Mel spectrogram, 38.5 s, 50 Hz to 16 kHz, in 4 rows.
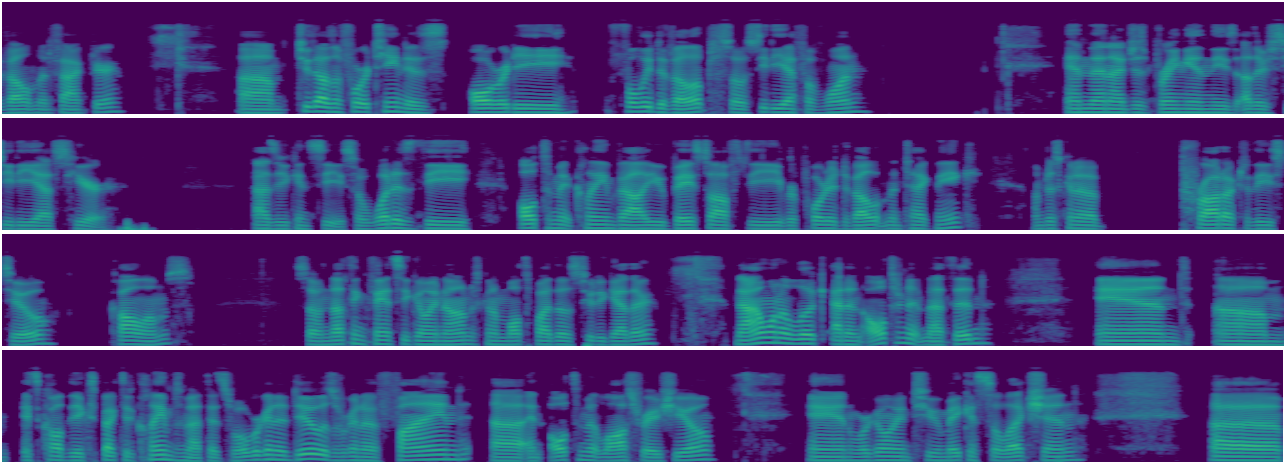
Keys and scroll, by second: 0.0 F2, 0.0 Escape, 0.2 Down, 0.7 Escape, 1.4 Up, 1.6 Up, 6.1 F2, 6.4 Escape, 6.7 Down, 6.9 F2, 7.8 Escape, 8.1 F2, 8.4 Escape, 8.7 F2, 9.0 Escape, 9.2 Down, 9.6 Escape, 9.8 Down, 9.8 F2, 10.5 Escape, 10.7 Down, 11.3 Escape, 11.8 Up, 12.0 Up, 12.2 Up, 12.4 Up, 12.8 Up, 13.1 Right, 14.8-16.4 typing, 16.7 Left, 17.5 shift+Left, 18.1 Return, 18.6 Up, 19.2 ctrl+c, 19.3 Left, 19.7 ctrl+Down, 20.2 Right, 20.6 ctrl+shift+Up, 21.3-22.5 typing, 23.8 Escape.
